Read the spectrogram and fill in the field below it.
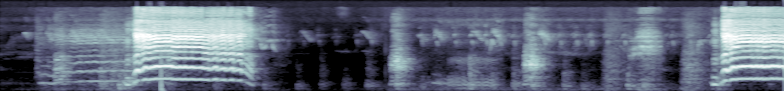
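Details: Goat kid giving a long nasal wavering bleat, then soft scattered shuffling and small noises, ending with another loud strained baa.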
